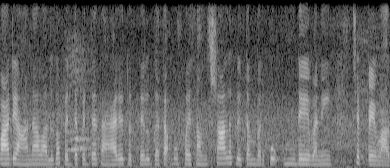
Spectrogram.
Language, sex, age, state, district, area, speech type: Telugu, female, 18-30, Andhra Pradesh, Visakhapatnam, urban, spontaneous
